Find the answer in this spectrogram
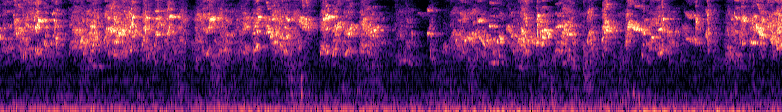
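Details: Several lovebirds eating, giving a dense, continuous chatter of harsh high chirps and squawks that swells and dips over eight seconds, with a steady low electrical hum underneath.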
